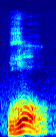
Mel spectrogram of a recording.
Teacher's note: ghain ini tebal ya seharusnya tebal Jangan ditipiskan dibaca dengan tipis seperti ghairil atau mungkin pernah dengar gha ya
